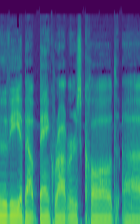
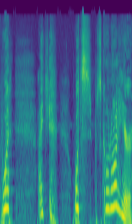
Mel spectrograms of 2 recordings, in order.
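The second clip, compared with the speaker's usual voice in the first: put-on confused celebrity voice, higher and louder; 6 dB louder than usual. Showing how the actor acts sometimes: imitating Mark Wahlberg confused. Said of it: "the confused thing".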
